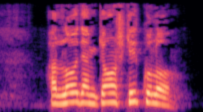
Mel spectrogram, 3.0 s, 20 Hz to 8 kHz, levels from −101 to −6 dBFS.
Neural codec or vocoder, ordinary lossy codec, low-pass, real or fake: none; MP3, 32 kbps; 7.2 kHz; real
